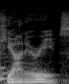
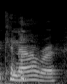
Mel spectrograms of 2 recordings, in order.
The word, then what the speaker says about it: Keanu Reeves: Keanu Reeves. There we go. I always say Canara. There's not even an R in there.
